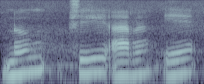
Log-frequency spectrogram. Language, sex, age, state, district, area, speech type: Bodo, female, 45-60, Assam, Kokrajhar, rural, read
